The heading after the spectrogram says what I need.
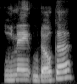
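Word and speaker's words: Ime Udoka: now the Boston Celtics uh have suspended coach ineudoka that is correct that is how you say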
